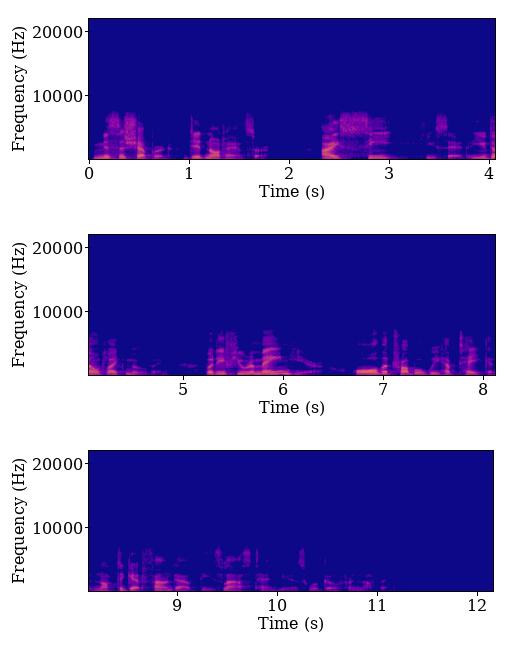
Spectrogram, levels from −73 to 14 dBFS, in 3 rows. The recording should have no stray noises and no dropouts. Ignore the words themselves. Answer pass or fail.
pass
